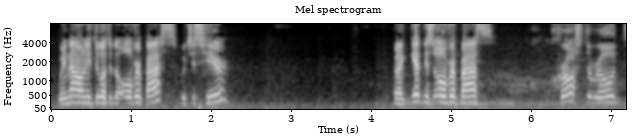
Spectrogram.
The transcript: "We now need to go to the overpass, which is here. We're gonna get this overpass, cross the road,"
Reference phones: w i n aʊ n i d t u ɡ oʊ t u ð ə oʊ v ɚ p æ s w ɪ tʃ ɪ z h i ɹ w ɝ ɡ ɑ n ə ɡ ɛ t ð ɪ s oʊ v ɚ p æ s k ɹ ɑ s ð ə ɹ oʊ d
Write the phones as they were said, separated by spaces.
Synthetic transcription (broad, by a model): w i n aʊ n i d t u ɡ oʊ t u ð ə oʊ v ɚ p æ s w ɪ tʃ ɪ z h i ɹ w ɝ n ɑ ə ɡ ɛ t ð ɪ s oʊ v ɚ p æ s k ɹ ɑ s ð ə ɹ oʊ d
